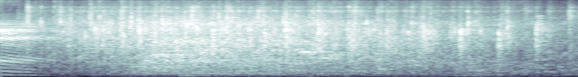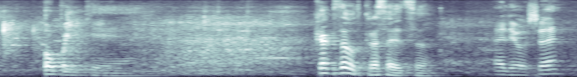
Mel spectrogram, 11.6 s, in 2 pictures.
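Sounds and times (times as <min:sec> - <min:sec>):
enthusiastic applause from audience: 0:00.0 - 0:08.9
laughter: 0:00.0 - 0:11.5
speech: 0:09.0 - 0:11.5.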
